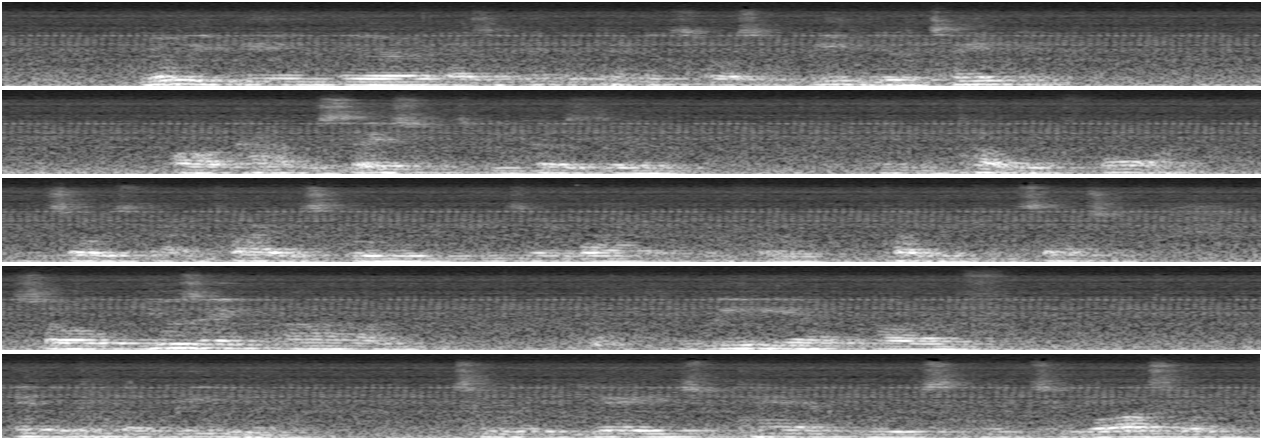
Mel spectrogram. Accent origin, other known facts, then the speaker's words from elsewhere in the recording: Indianapolis, Indiana, United States; I'm originally from Indianapolis, but stayed pretty much everywhere you can stay in the United States.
